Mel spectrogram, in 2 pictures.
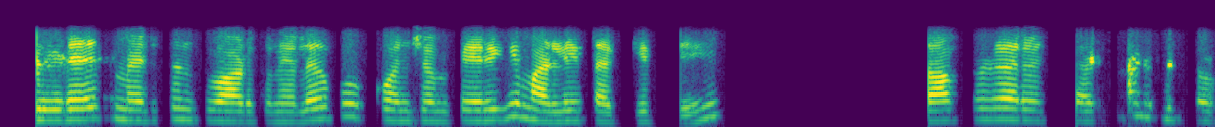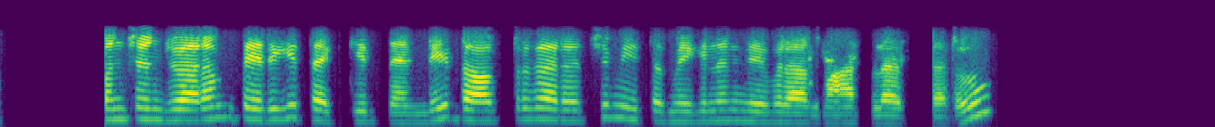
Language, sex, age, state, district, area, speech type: Telugu, female, 45-60, Andhra Pradesh, Bapatla, rural, conversation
